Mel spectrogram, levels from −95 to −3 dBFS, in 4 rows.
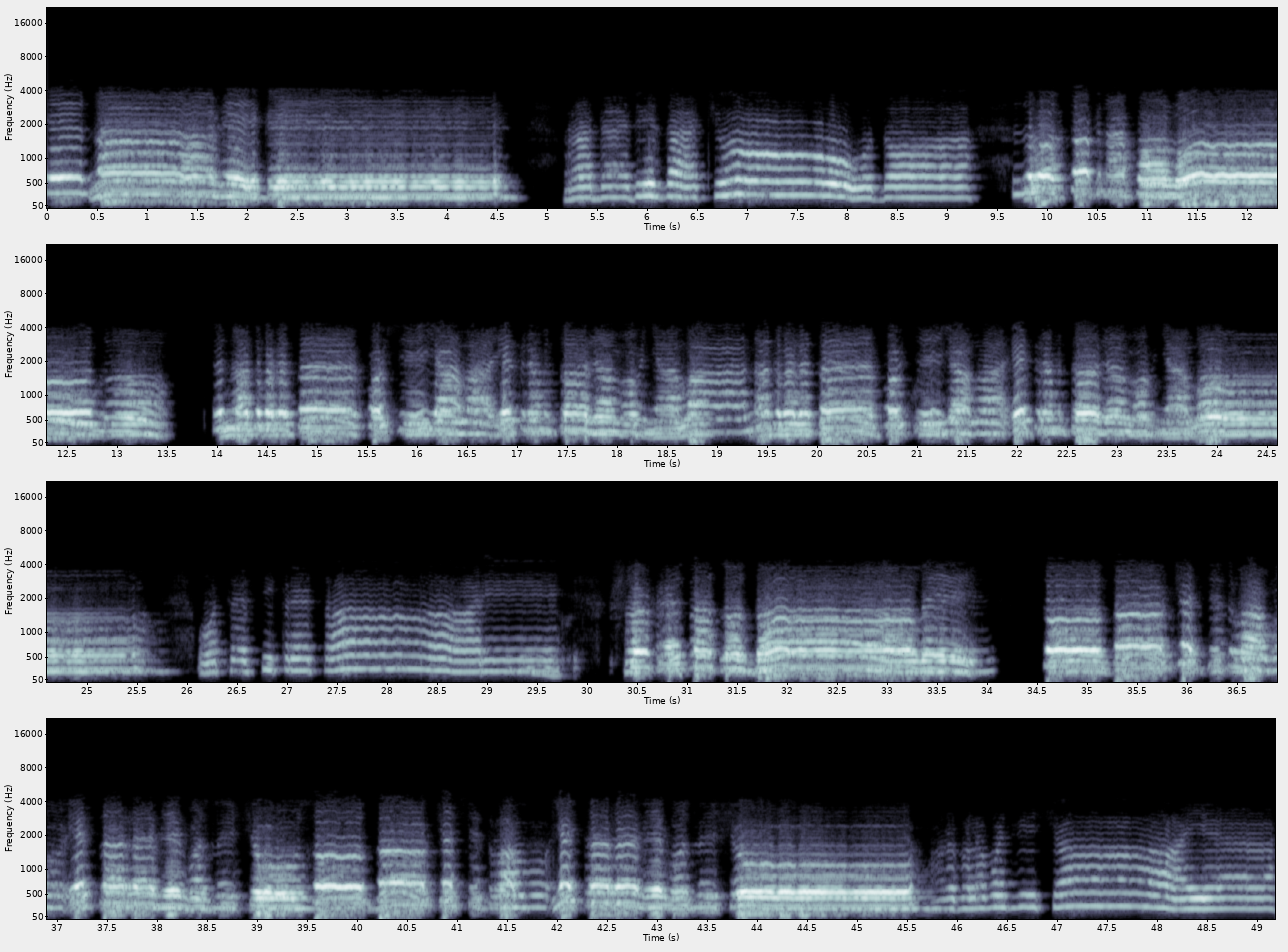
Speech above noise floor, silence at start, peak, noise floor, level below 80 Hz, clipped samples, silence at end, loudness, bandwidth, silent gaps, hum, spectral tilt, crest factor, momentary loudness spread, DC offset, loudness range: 38 dB; 0 s; -2 dBFS; -55 dBFS; -46 dBFS; under 0.1%; 0 s; -18 LUFS; 3.5 kHz; 5.11-5.16 s, 13.62-13.94 s, 34.33-34.55 s; none; -8.5 dB/octave; 16 dB; 17 LU; under 0.1%; 8 LU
